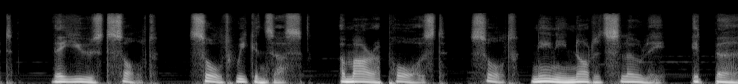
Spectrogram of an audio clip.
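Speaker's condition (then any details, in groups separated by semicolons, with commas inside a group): No condition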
